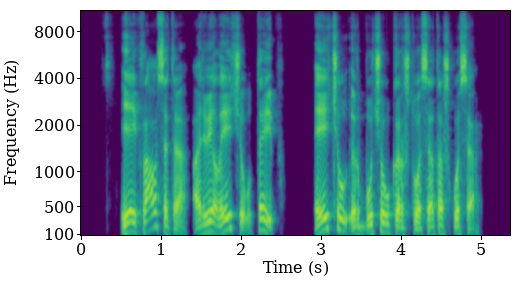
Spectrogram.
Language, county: Lithuanian, Alytus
